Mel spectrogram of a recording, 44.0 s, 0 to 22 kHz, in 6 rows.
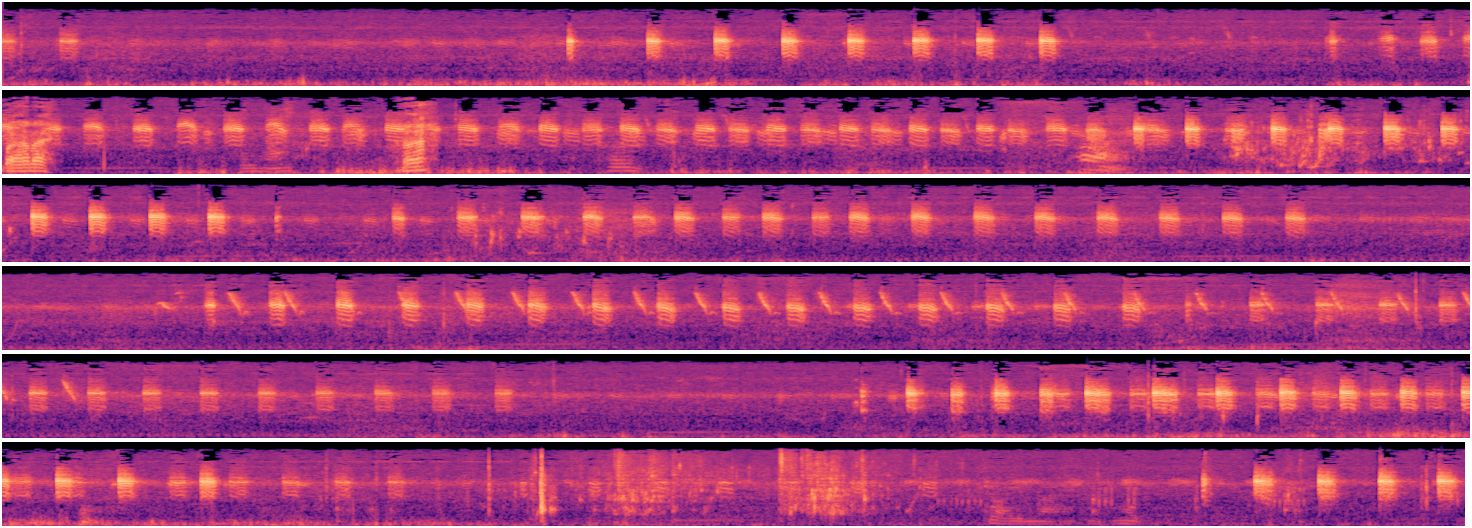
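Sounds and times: high clicking animal calls: 7.1 - 16.0, 28.6 - 32.2, 33.7 - 44.0.

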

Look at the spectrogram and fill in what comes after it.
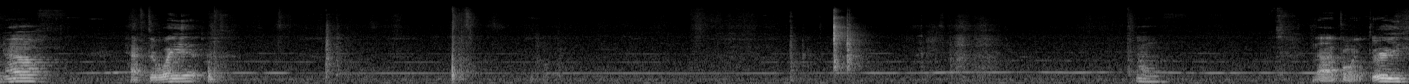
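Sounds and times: electrical hum: 0.0 - 14.0
knocks of things handled: 4.5 - 4.8.

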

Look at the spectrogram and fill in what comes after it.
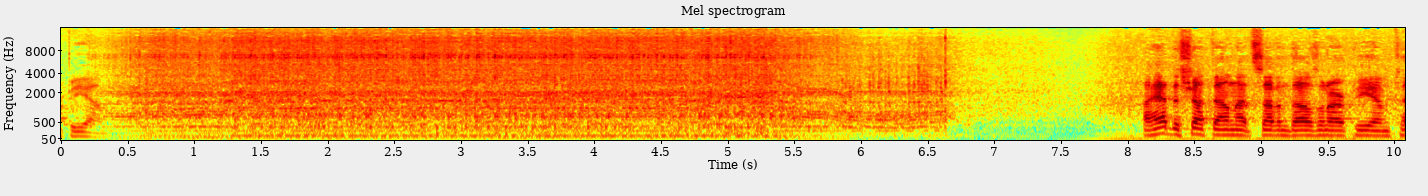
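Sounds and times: electric router whirring: 0.3 - 7.0.

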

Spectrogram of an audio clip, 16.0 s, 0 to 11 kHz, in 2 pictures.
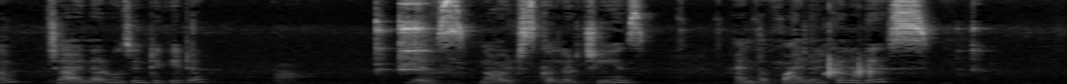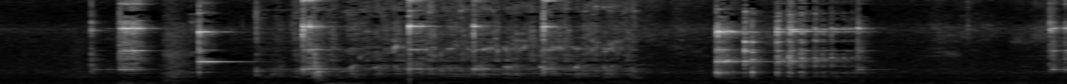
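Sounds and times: small glass clinking: 2.8 - 3.3, 8.7 - 12.6, 13.4 - 14.6.

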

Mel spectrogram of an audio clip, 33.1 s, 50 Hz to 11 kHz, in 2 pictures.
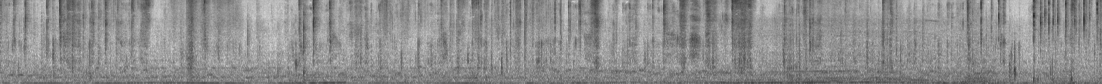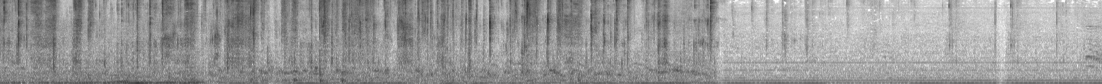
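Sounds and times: food squished between fingers: 0.0 - 29.4
wet chewing and smacking: 0.0 - 32.6
low steady hum: 0.0 - 33.0.

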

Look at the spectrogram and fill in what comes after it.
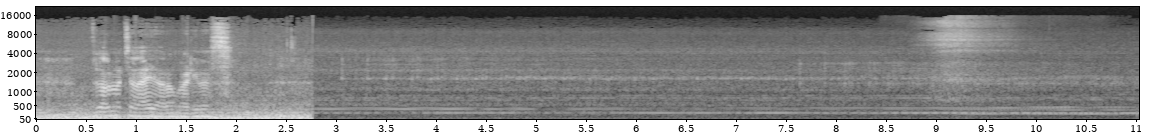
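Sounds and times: low ambient drone: 0.0 - 11.0
faint hiss: 8.8 - 10.7.

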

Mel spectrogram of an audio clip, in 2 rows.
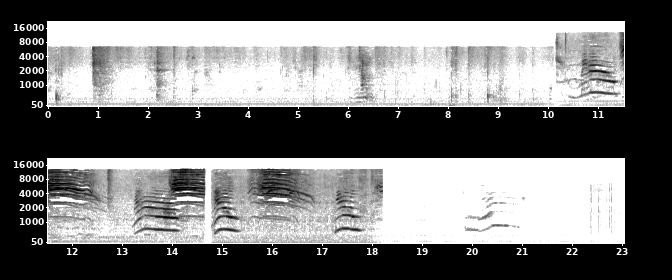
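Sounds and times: kittens mewing: 10.2 - 18.2.

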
